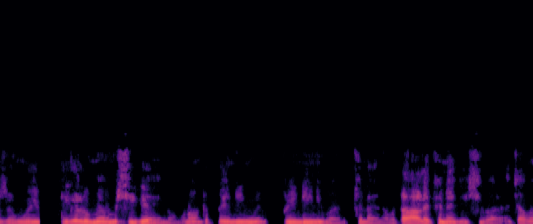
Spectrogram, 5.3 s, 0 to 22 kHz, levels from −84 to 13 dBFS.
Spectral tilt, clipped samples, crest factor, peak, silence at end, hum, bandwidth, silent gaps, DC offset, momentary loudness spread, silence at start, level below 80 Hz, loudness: -7.5 dB/octave; under 0.1%; 18 dB; -10 dBFS; 0 s; none; 7.6 kHz; 0.46-0.50 s; under 0.1%; 11 LU; 0 s; -70 dBFS; -28 LUFS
